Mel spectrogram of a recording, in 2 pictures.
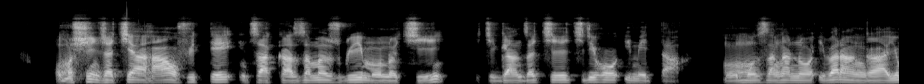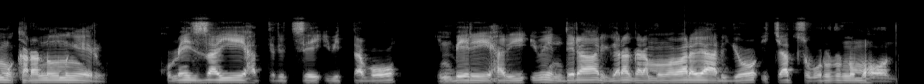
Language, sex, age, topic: Kinyarwanda, male, 36-49, government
